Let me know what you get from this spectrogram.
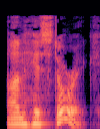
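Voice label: "unhistoric", British English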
